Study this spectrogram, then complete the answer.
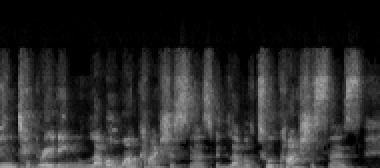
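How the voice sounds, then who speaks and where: Lively intonation from a woman, her voice somewhat breathy. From Turkey. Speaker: motivational speaker. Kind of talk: talk to audience.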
